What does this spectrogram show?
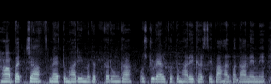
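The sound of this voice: At a moderate pace, a man speaks in a cartoonish character voice with a very deep, low pitch.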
